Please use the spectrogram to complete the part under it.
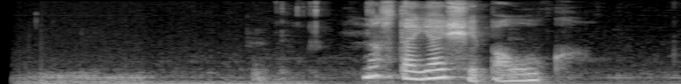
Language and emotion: Russian, sad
